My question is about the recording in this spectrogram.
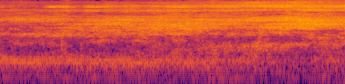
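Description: Steady drone of a motor vehicle, with an even low hum and a hiss above it.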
